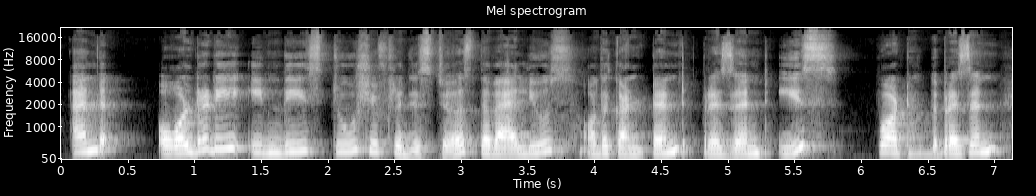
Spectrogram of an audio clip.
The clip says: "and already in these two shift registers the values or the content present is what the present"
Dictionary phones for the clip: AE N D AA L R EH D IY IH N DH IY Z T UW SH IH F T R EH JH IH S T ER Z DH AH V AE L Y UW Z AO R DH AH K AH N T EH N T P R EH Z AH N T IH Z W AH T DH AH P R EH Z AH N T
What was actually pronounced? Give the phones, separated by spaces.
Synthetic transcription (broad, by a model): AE N D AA L R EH D IY IH N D IY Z T UW SH IH F T R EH JH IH S T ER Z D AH V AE L Y UW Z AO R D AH K AH N T EH N T P R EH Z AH N T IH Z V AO T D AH P R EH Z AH N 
